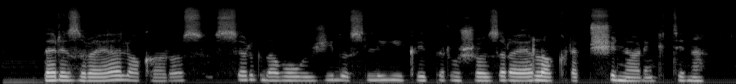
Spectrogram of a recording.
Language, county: Lithuanian, Vilnius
